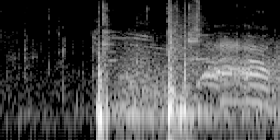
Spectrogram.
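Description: A rifle fires sharp shots that ring out.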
